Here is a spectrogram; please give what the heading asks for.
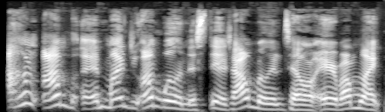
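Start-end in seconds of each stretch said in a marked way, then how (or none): none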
